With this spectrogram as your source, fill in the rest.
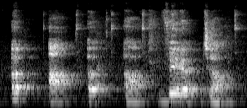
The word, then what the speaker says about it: Viraja: Viraja, that's how they But the Sanskrit doesn't have syllable stress. Like in English, you have to have a syllable stress. Sanskrit is just Viraja. Not Viraja, not Viraja, Viraja.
